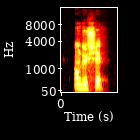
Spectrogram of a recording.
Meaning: 1. to make enter its lair 2. to ambush
- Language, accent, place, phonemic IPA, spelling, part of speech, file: French, France, Lyon, /ɑ̃.by.ʃe/, embûcher, verb, LL-Q150 (fra)-embûcher.wav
